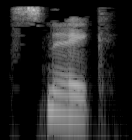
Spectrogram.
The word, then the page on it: snake(s): British English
